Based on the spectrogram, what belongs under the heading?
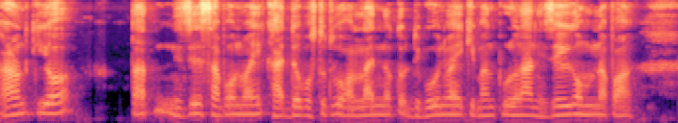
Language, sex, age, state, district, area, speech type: Assamese, male, 30-45, Assam, Jorhat, urban, spontaneous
